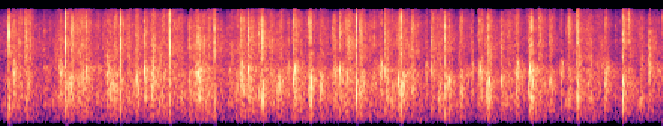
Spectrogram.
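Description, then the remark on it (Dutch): Sustained applause from an audience honouring a commission member who is receiving a royal decoration, many hands clapping in a dense, steady patter that holds at an even, moderate loudness throughout with no voices over it. “Een applaus voor”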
